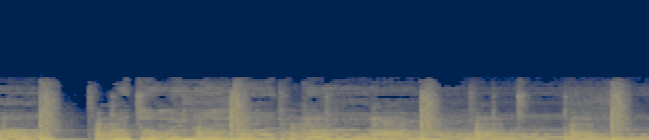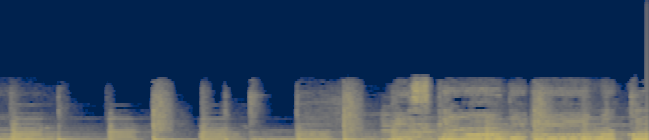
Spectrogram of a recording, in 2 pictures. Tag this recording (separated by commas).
Music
